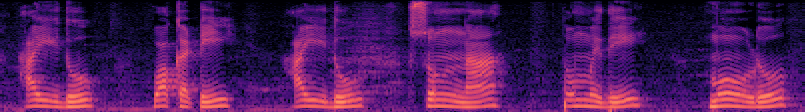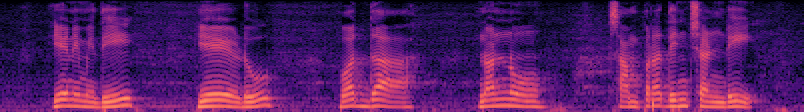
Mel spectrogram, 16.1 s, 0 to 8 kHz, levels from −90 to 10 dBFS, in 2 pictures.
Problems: background sounds at intervals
